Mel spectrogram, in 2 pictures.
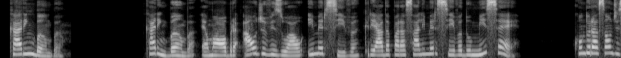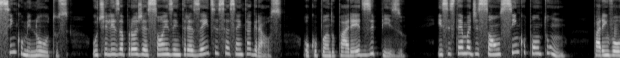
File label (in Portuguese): Narracao do texto curatorial; Carimbamba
